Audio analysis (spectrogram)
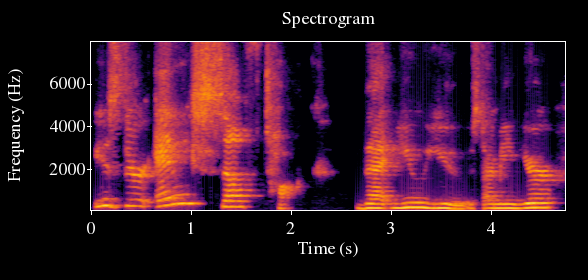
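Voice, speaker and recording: A woman hosting a radio talk show, bubbly and loud, laughing often. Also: medium pitch, sing-song, slow pace, roomy sound. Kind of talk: energetic radio chat.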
